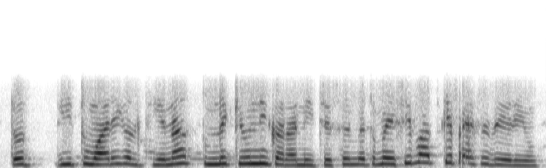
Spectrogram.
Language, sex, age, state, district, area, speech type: Urdu, female, 45-60, Uttar Pradesh, Gautam Buddha Nagar, urban, conversation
